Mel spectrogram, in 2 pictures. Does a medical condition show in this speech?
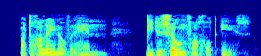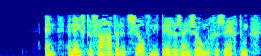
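No.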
